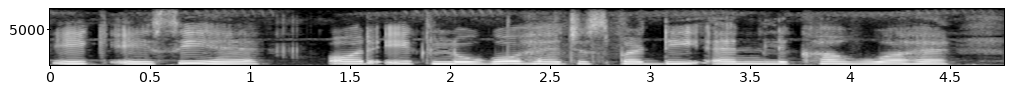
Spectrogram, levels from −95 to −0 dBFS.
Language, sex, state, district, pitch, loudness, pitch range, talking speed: Hindi, female, Uttar Pradesh, Lucknow, 260 Hz, -13 LUFS, 255-275 Hz, 165 wpm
